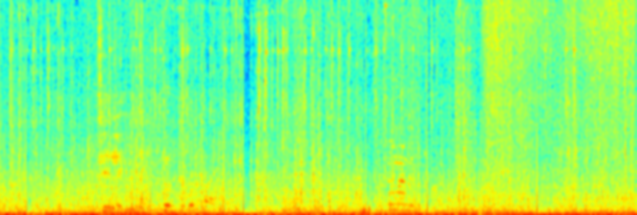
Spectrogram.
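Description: A moving vehicle's engine and road noise, heard from inside the cab as a loud, steady low rumble, with a few brief bits of voice over it.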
